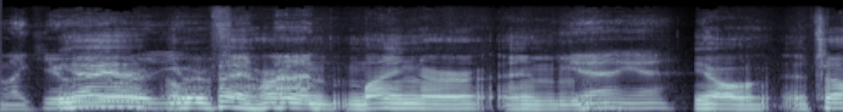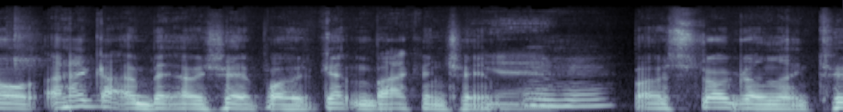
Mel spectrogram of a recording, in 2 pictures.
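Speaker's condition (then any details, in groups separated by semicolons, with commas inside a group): Motor neurone disease; speech affected but still clear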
